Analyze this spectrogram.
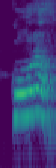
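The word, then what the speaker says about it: chorus: यहां पर देखिए कोरस, कोरस मीन्स होता है गायक दल। सी प्लस एच है तो इसका उच्चारण क्या होगा? क होगा।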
